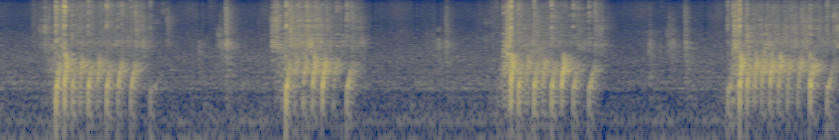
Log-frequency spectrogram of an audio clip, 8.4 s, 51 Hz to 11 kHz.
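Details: 1972 Honda CT70 Trail 70, stored about 20 years, no muffler, choke position uncertain; four bursts of rapid sharp pops, each dying after a second; fires but sputters and won't keep running.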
